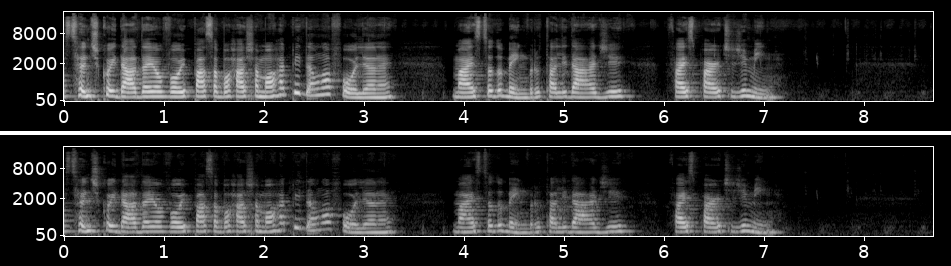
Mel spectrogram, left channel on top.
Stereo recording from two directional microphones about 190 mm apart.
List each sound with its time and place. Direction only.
0.0 s speech: 45° left (ahead or behind)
